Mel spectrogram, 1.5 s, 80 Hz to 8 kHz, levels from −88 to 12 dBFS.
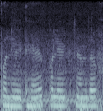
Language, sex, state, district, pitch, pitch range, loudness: Hindi, female, Jharkhand, Sahebganj, 175 Hz, 170-175 Hz, -15 LUFS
